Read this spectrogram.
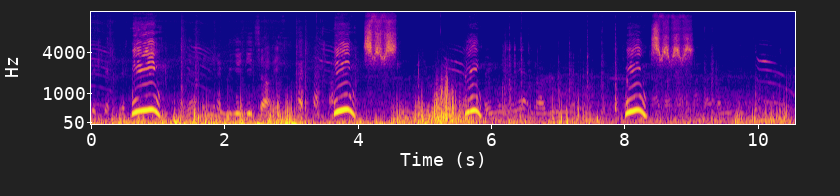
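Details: Hungry stray kitten being fed fresh-caught fish gives four loud arched meows, rising then falling, spaced about two to three seconds apart, between bursts of crinkling and people talking nearby.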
